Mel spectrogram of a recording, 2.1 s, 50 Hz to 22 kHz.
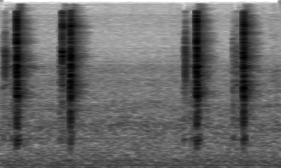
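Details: Spring-wound 8mm vintage movie camera, wound ten turns with the winding key, shutter button pressed for single frames: five crisp, separate clicks at uneven spacing, one per press, clean and consistent. Normal single-frame shutter operation.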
